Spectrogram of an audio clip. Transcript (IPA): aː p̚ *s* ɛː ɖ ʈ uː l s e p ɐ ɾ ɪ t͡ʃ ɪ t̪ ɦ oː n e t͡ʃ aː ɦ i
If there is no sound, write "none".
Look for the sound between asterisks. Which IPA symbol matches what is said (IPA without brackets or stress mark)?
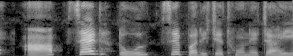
s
